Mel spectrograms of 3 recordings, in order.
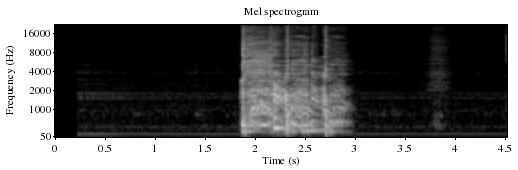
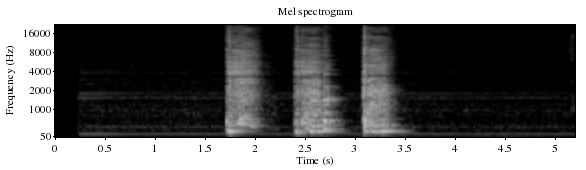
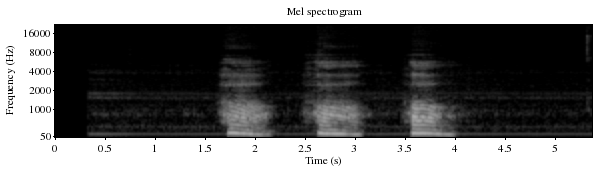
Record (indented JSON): {
  "cough_length": "4.5 s",
  "cough_amplitude": 25377,
  "cough_signal_mean_std_ratio": 0.36,
  "three_cough_length": "5.2 s",
  "three_cough_amplitude": 20144,
  "three_cough_signal_mean_std_ratio": 0.37,
  "exhalation_length": "5.4 s",
  "exhalation_amplitude": 6346,
  "exhalation_signal_mean_std_ratio": 0.41,
  "survey_phase": "beta (2021-08-13 to 2022-03-07)",
  "age": "45-64",
  "gender": "Male",
  "wearing_mask": "No",
  "symptom_none": true,
  "smoker_status": "Current smoker (1 to 10 cigarettes per day)",
  "respiratory_condition_asthma": false,
  "respiratory_condition_other": false,
  "recruitment_source": "REACT",
  "submission_delay": "2 days",
  "covid_test_result": "Negative",
  "covid_test_method": "RT-qPCR"
}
